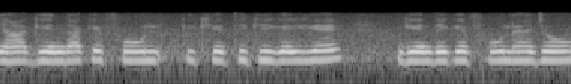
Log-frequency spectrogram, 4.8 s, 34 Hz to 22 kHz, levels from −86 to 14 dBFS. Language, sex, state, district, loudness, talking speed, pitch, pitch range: Hindi, female, Punjab, Pathankot, -12 LUFS, 190 wpm, 210 Hz, 205-220 Hz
